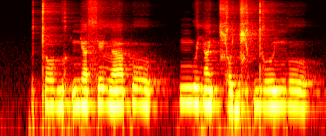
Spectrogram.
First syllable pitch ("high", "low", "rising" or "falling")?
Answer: high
